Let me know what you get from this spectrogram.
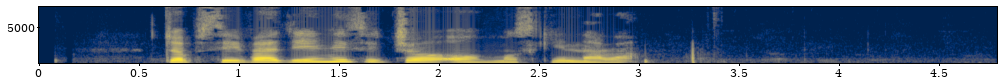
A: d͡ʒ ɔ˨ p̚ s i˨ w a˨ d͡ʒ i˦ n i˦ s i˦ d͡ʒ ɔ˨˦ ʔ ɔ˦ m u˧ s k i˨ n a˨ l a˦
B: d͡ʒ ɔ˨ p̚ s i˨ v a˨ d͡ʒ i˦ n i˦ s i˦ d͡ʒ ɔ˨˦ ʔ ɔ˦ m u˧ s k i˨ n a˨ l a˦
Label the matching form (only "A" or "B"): B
